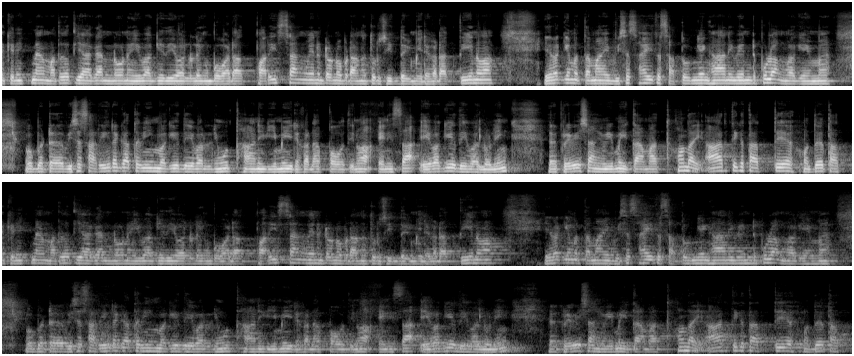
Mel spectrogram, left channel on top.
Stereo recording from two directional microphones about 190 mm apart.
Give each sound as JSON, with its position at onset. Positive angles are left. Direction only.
{"t": 0.0, "sound": "speech", "side_deg": 40}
